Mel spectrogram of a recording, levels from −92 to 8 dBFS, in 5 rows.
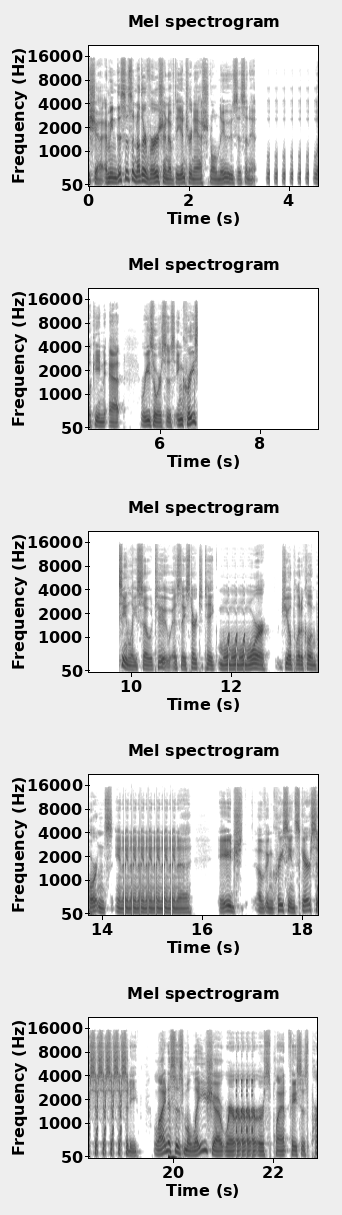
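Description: A speech clip with a stuttering fault, a dropout and a low-frequency thump. The main fault is repeated frames. Short blocks of compressed audio were written more than once, so the decoder plays the same slice again. At 3.59 to 4.53 s, after "international news isn't it", a 156.7 ms block plays six extra times. It plays three extra times at 11.93 to 12.40 s. After "geopolitical importance in", at 14.43 to 15.53 s, it plays seven extra times. After "a age of increasing", at 18.30 to 19.08 s, it plays five extra times. At 21.25 to 21.67 s a 104.5 ms block plays four extra times. Each run is heard as a rhythmic stutter. From 6.74 to 9.77 s there is a playback stall. The sound stops mid-flow and goes silent. Then it resumes. The likely cause is the player running short of data or being blocked. At 19.90 s comes a phantom power thump. It is a deep thump that dies away in about 40 ms. It fits a supply being switched on a live input, with the voltage step passing through the coupling capacitors.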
